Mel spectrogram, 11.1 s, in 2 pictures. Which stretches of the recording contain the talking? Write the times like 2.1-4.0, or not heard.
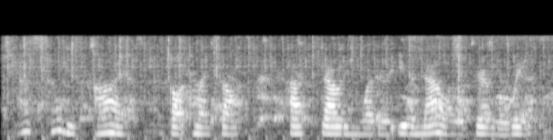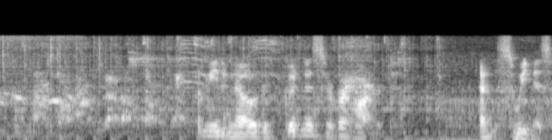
0.0-5.5, 7.5-11.0.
